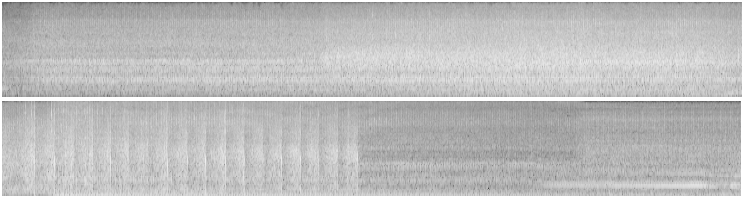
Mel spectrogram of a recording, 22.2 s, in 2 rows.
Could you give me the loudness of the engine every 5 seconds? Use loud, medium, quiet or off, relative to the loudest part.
medium, loud, medium, quiet, quiet.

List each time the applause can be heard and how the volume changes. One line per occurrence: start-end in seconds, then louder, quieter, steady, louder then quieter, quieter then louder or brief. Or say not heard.
4.8-16.5 steady.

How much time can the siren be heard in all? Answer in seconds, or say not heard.
3 s.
